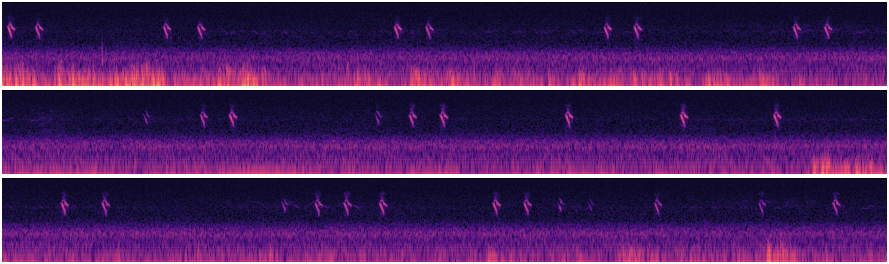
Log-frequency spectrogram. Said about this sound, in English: recording this, the wild bird.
